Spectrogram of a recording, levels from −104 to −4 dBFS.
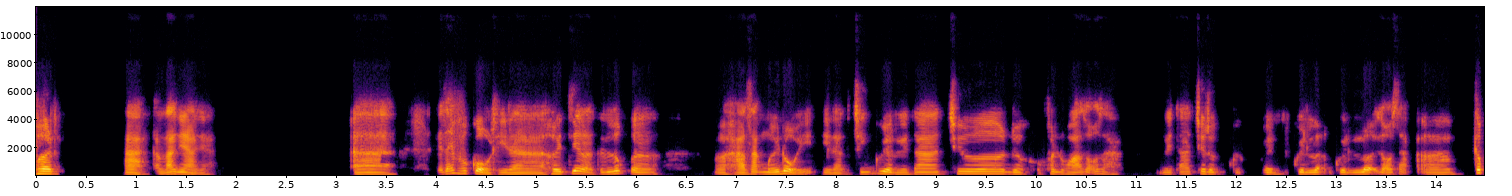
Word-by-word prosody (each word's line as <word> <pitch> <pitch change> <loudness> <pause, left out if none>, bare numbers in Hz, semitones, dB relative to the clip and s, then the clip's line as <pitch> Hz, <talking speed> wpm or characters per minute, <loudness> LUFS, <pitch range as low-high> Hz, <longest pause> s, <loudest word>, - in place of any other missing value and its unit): hơn. 160 -2 +9 0.7
À, - - +3
cảm 95 - -5
giác - - +8
như 135 - +3
nào 110 -6 +4
nhỉ? 95 - -7 1.4
À, 120 +1 +2 0.6
cái 135 - -4
dãy 165 - +3
phố 180 -1 -2
cổ 110 - +6
thì 115 -2 -3
là 100 -2 +1
hơi 145 -1 +3
tiếc 180 - +5
là - - +2
cái 125 - -4
lúc, 175 +5 +2
ờ, 120 -3 0 0.6
ở - - -4
Hà - - +2
Giang 135 -1 +1
mới 130 +2 +2
nổi - - +5
ấy - - -7
thì 115 - -4
là 100 -3 -4
chính 130 +4 -3
quyền 150 -8 +2
người 115 -1 -4
ta 130 0 +1
chưa 150 -1 +2
được 130 -2 -3 0.2
phân 150 - -1
hóa 125 -2 +1
rõ 135 - -3
ràng, 140 - -8 0.4
người 120 0 -5
ta 140 +1 -4
chưa 150 - +1
được 135 - -1 0.2
quyền - - -14 0.2
quyền 120 -3 -2 0.2
quyền 130 -2 -1
lợi 130 +1 0
quyền 130 -2 -3
lợi 130 +4 +3
rõ - - +1
ràng - - -5
à, - - -6 0.4
cấp 215 - +7
130 Hz, 215 wpm, -26 LUFS, 120-150 Hz, 1.4 s, hơn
